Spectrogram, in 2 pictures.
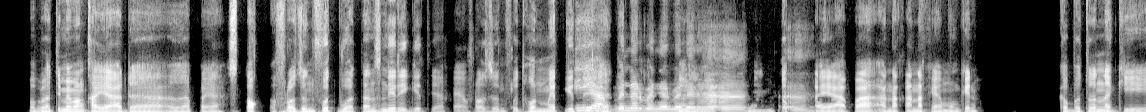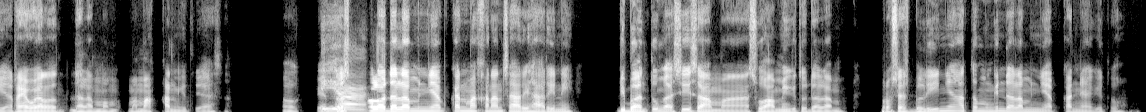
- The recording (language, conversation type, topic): Indonesian, podcast, Bagaimana biasanya kamu menyiapkan makanan sehari-hari di rumah?
- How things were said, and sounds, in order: in English: "frozen food"; tapping; in English: "frozen food homemade"; other background noise; unintelligible speech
